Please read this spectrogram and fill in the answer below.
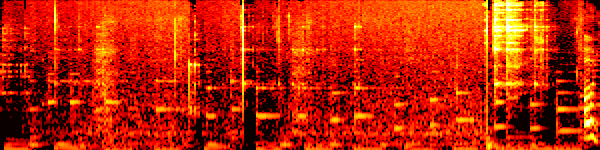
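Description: Metal spoon clinking against a small glass bowl while scooping chocolate chips: a few separate clinks, then a louder cluster about five seconds in. Background music with a steady beat runs underneath.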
